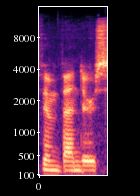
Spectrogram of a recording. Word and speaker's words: Wim Wenders: I looked up the pronunciation, I said it was Wim Wenders, so...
